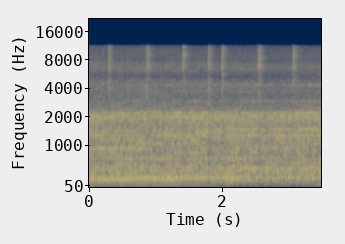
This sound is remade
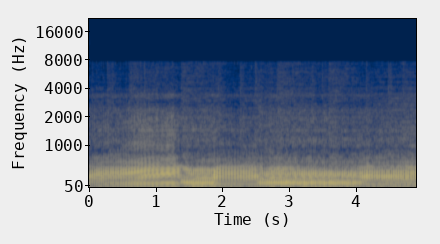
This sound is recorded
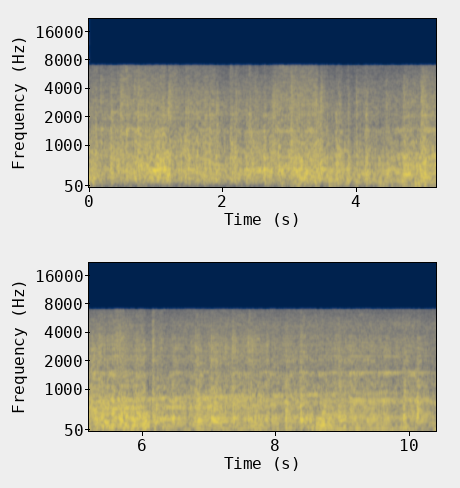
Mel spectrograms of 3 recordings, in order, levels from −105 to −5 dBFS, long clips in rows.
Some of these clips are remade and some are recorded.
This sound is remade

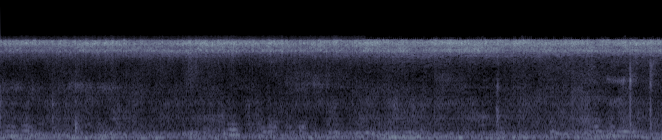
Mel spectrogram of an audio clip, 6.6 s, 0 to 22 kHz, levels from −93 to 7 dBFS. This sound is remade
